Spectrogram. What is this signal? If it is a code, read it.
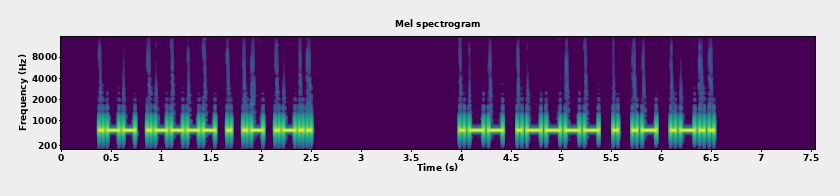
Morse code, heard as a keyed tone, about 32 wpm, 700 Hz. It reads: W1EAL W1EAL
